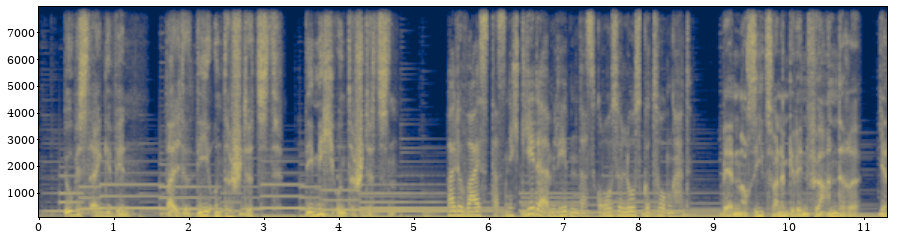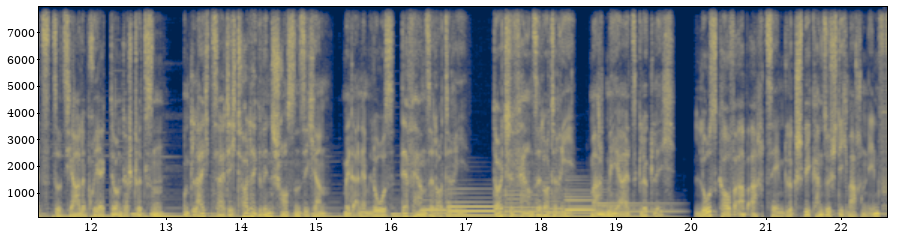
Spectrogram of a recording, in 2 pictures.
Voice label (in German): funkspot; dfl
